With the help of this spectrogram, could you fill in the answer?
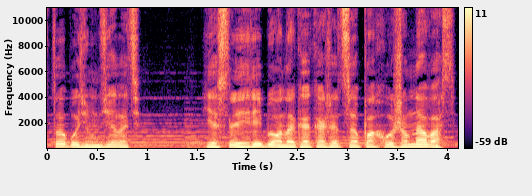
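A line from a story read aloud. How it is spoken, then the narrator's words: Sudden, surprised whisper, female. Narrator (Russian): неожиданно, сама удивляясь своим словам, прошептала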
